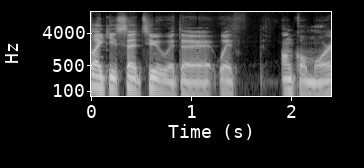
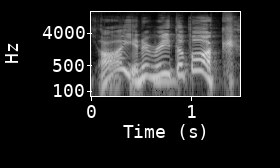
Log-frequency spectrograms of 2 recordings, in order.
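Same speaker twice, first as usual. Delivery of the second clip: high, mocking leprechaun voice. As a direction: taunt like a cheeky leprechaun. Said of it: "even the leprechaun was giving him shit".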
